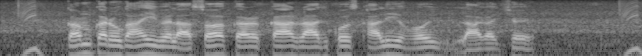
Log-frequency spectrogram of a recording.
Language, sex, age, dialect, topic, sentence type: Maithili, male, 18-24, Southern/Standard, banking, statement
